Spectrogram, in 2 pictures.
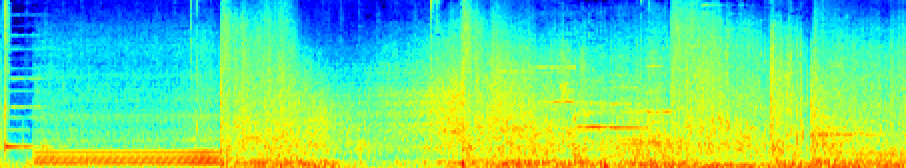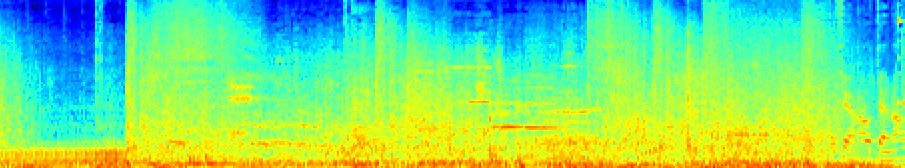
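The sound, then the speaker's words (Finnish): Video game gunfire and explosions boom and crackle continuously and loudly for the whole stretch, with rapid bursts of shots layered over electronic musical tones and a brief dip in the chaos partway through. “Ja ei, pitää mitä mielenkiintoisempia ääniä, kuten totta kuulitte, että se on joku musiikki musiikkiva, joka menee ja jos sen ampuu, niin se kannattaa hajoaa lisää ääniä.”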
